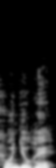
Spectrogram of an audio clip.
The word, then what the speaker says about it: cónyuge: Mara, se dice cónyuge, ¿verdad? Cónyuge. Ok. Cónyuge. Porque se escribe sin la U. No importa, pero es cónyuge.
